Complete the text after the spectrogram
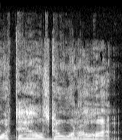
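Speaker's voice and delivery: high, slow alarmed exclamation; alarmed what the hell. Retold or imitated. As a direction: act out your own startled alarm. Retells own alarm at wife.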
